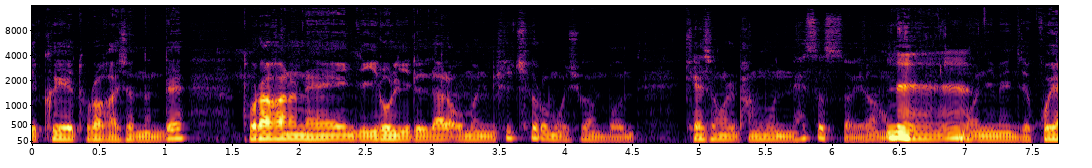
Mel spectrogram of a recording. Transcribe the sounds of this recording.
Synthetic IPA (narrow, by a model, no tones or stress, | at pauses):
ekɯe̞toɾaɡaɕʰʌnːɯnde̞ | toɾaɣanɯnɦeind͡ʑe̞iɾoɾiɾiɭdaɾʌmʌɲimɕʰiɭt͡ɕʰeɾomoɕʰiɡoɦambʌn | ke̞sʰʌŋɯɭpaŋmunhe̞s͈ʌs͈ʌjoneamʌɲimjeind͡ʑe̞koj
